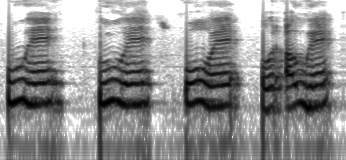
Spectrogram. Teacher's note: जिन स्वरों के उच्चारण में होठों का आकार वृत्त के समान गोल होता है उसे अपन वर्ताकार स्वर कहेंगे, जिसमें ऊ है, ऊ है, ओ है और औ है।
